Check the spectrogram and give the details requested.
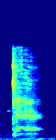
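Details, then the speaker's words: An adult with seasonal allergies and exercise-induced asthma coughs and reports wheezing: one brief, harsh, airy cough burst, with no clear wheeze audible. "however there's only one me and right now as you can hear me coughing and wheezing um this cocktail of seasonal allergies and exercise indu induced asthma um it's really taking a toll"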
